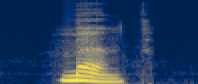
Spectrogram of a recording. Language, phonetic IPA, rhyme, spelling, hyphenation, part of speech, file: Hungarian, [ˈmɛnt], -ɛnt, ment, ment, verb / adjective, Hu-ment.ogg
- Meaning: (verb) 1. to rescue, to save 2. third-person singular past of megy 3. past participle of megy; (adjective) exempt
